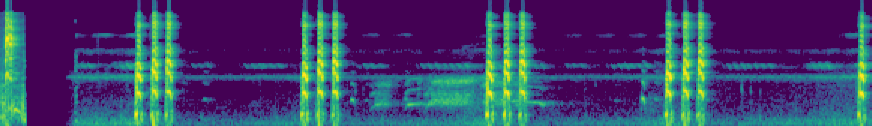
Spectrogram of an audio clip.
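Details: Common Moorhen call used when setting nets at night: sharp, ringing notes delivered in triplets at uneven intervals of about two seconds, with soft fainter calls and a thin steady tone between them.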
